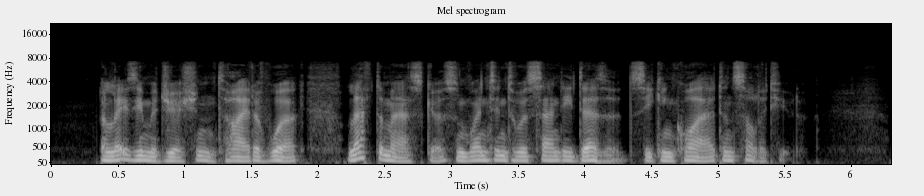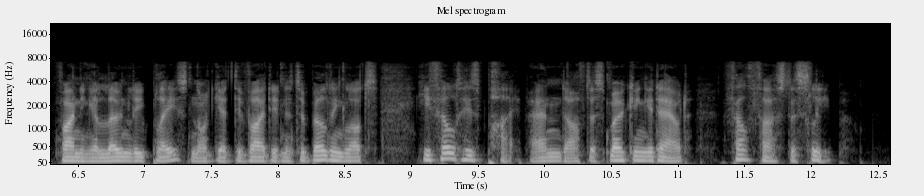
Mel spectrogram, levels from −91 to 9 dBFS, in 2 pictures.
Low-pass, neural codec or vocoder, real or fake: 7.2 kHz; none; real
